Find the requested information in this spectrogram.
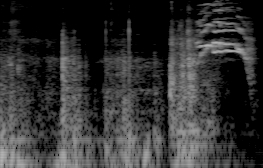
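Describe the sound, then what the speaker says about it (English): A squeaking household door gives a rising, creaky whine near the end, after a few muffled thumps and shuffling handling noises close by. "My door's squeaking."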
